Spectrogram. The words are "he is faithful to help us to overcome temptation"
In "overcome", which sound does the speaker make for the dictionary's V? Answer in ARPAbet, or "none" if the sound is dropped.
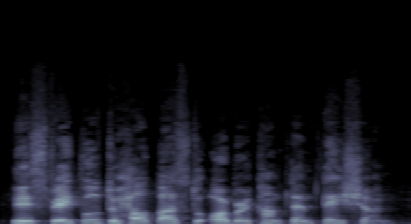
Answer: B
